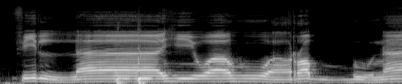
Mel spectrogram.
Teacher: maka kalimat Allah ini dibaca panjang Mad Thobi'i panjangnya dua harakat atau kira-kira dua ketukan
